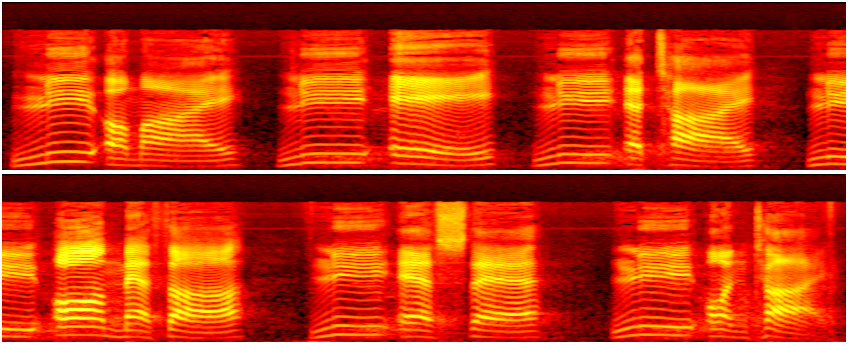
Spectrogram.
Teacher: So all the accents are recessive.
